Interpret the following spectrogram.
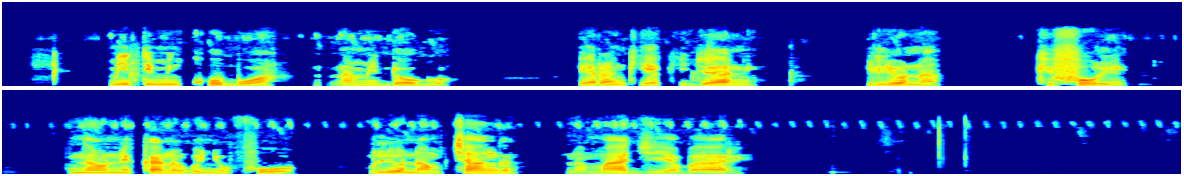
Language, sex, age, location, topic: Swahili, male, 25-35, Mombasa, agriculture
